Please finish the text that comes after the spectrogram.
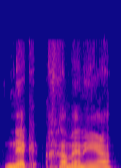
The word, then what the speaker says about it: Nik Khamenia: separating the fact that his last name has a K that's silent. I guess Canipple took all the K's with him. Um so it is what it is. Yes. Nick Kmenia is how the name is pronounced.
